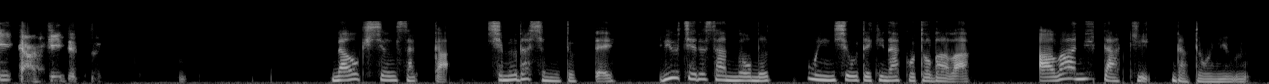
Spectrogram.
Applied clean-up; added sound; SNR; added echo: neural diffusion model UNIVERSE++.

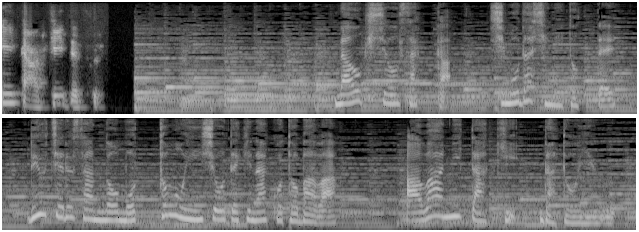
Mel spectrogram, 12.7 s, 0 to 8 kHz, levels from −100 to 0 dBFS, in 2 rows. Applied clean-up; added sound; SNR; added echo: none; Bass guitar; 15 dB; none.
